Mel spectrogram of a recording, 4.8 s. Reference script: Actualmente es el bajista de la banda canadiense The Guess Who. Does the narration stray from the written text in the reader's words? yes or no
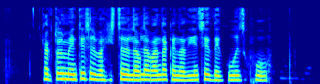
yes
